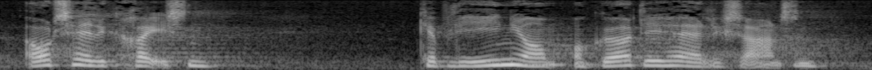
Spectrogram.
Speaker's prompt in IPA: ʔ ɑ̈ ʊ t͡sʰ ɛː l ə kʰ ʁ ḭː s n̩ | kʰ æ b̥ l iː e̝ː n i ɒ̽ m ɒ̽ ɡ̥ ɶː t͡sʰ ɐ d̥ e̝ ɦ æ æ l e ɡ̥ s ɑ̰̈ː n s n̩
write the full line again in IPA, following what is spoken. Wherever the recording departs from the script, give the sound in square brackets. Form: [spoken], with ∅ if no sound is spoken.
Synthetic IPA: ʔ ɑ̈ ʊ t͡sʰ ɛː l ə kʰ ʁ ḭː s n̩ | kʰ æ b̥ l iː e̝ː n i ɒ̽ m ɒ̽ ɡ̥ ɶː [∅] ɐ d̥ e̝ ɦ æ æ l e ɡ̥ s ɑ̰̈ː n s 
